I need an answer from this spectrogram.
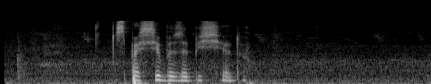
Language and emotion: Russian, neutral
